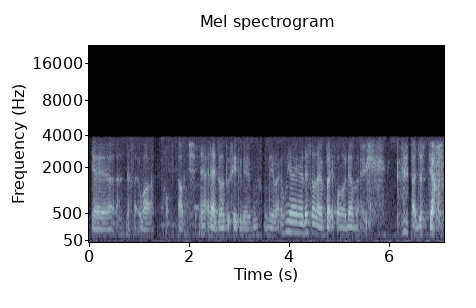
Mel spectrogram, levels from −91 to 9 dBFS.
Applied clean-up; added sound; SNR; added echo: none; none; none; none.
